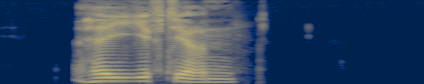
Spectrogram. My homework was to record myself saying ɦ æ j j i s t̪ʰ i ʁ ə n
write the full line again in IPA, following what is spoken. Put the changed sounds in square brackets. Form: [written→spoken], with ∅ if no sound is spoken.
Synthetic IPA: ɦ æ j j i [s→f] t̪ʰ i ʁ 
